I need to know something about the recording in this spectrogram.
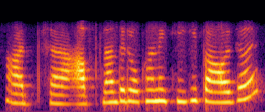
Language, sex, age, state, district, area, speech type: Bengali, female, 30-45, West Bengal, North 24 Parganas, urban, conversation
